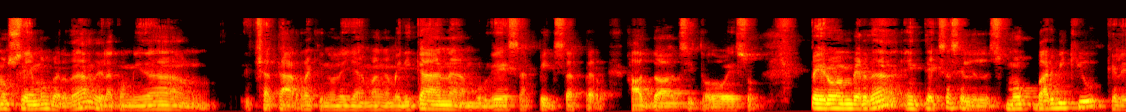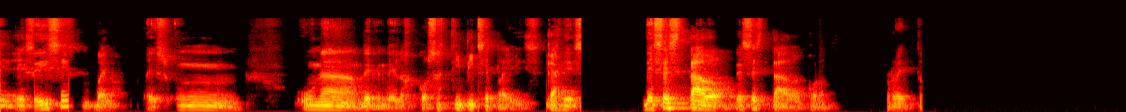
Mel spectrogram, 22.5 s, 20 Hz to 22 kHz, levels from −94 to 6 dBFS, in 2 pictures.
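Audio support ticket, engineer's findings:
Chunks out of order in the buffering/write path. About 341 ms blocks land late: one chunk late at 11.26–11.95 s, two late at 16.04–17.07 s and 19.46–20.48 s. Speech jumbles briefly, with three hard joins at each.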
